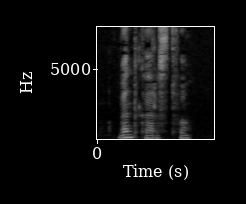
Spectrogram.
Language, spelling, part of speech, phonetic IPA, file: Polish, wędkarstwo, noun, [vɛ̃ntˈkarstfɔ], LL-Q809 (pol)-wędkarstwo.wav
